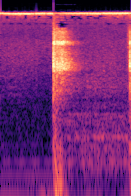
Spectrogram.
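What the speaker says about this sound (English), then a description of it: "I'd better use a bigger hammer." A bigger cartoon hammer strikes a hard diamond twice, each blow a sharp, loud crack with a quick fade, the second landing under a second after the first.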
